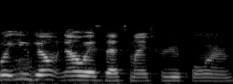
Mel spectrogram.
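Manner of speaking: ordinary talk, nothing marked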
